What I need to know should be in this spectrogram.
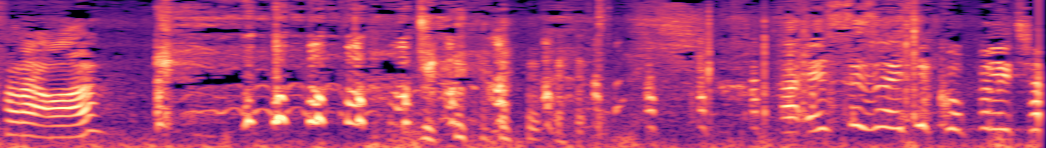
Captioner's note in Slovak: smiech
